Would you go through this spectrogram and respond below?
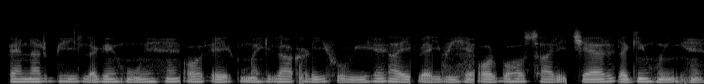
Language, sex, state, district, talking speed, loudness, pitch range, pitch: Hindi, male, Jharkhand, Sahebganj, 170 wpm, -33 LUFS, 115-130 Hz, 125 Hz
